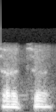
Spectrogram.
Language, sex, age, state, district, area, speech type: Odia, male, 30-45, Odisha, Sambalpur, rural, conversation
